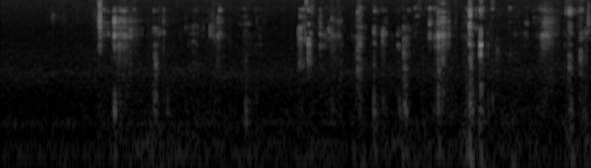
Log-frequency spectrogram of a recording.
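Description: Faint chewing of a soft potato cheese pancake: irregular mouth clicks and smacks starting about a second in.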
